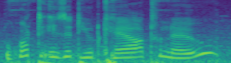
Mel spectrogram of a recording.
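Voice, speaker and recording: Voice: mid-range voice, noisy background. A performer playing a proud but polite circus newcomer in an audio drama, with an earnest, formal and sometimes hesitant manner.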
